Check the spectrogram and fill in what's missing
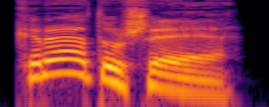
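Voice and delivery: high, drawn-up shout to rally; rallying cry. Acted. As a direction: call everyone onward eagerly. Rallying cry repeated by characters.

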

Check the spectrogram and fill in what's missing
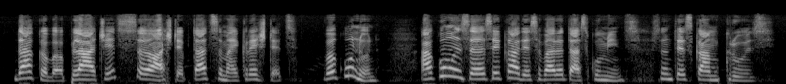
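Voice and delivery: voiced master advising the young pair; fatherly master. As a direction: master telling the children to wait.

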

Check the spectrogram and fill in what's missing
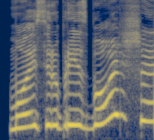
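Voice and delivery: high, slow, loud drawn-out call; sing-song shout. A narrator's reading. Witch topping Rapunzel's surprise, sing-song shout. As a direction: shout it up in a stretched lilt. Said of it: "крикнула Готель".

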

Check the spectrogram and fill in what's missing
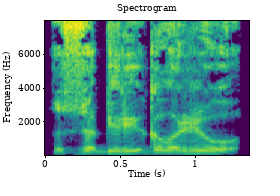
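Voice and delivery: insist, pitch climbing on the last word; a firmer, impatient order; firm demand. A narrator's reading. Burnt bandit ordering his partner, demanding firmly. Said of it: "твёрже потребовал жжёный".

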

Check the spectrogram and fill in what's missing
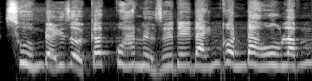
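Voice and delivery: very high falsetto, crying plea; begging ghost. A narrator's reading. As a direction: ghost clinging to his legs, begging. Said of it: "chồm lấy chân cậu Tẩy mà lạy".

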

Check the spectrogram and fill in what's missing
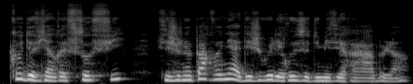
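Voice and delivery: ordinary delivery, nothing marked

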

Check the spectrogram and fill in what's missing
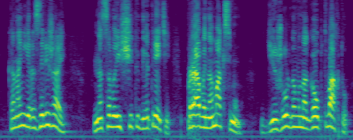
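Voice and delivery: loud, high commanding shout; shouted battle orders. Acted. Officer orders gunners to stations under attack, shouting. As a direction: fire off urgent orders to the crew.

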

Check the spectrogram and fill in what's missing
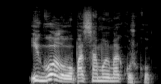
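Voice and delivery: high, loud, rapid hedgehog cry; excited shout. A narrator's reading. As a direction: shout it fast in a small high voice. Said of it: "крикнул ёжик".

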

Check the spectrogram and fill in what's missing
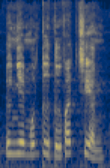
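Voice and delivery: put-on young woman's voice. Sister telling her brother to stay out, stubborn girl voice. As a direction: speak up for herself, stubborn.

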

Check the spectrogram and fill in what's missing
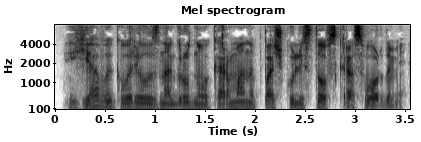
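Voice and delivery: plain reading voice

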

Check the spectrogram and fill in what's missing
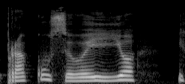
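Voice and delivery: ordinary delivery

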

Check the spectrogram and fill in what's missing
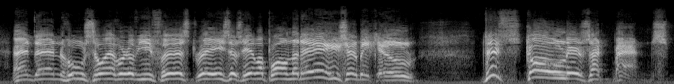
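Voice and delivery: solemn vow. Acted. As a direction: swear it grandly before the crew. Ahab vows over the doubloon.

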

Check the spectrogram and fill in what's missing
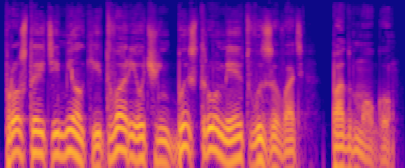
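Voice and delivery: usual speaking voice

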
